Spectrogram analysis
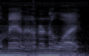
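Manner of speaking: usual speaking voice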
